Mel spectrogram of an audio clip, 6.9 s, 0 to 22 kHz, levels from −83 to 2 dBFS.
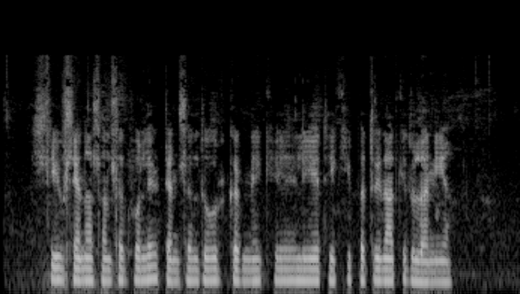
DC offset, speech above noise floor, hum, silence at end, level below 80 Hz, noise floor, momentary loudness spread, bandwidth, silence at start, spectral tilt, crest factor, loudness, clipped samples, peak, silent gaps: under 0.1%; 34 dB; none; 0.95 s; -58 dBFS; -60 dBFS; 7 LU; 11.5 kHz; 0.45 s; -6 dB/octave; 20 dB; -26 LUFS; under 0.1%; -8 dBFS; none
